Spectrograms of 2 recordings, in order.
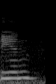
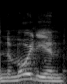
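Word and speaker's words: Neimoidian: Nemoidian? Nemoidian? I'm not looking at their names, so how do we spell that so that I don't keep fucking it up? Like Leonard Nimoy?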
